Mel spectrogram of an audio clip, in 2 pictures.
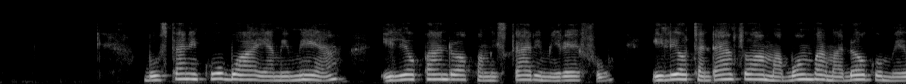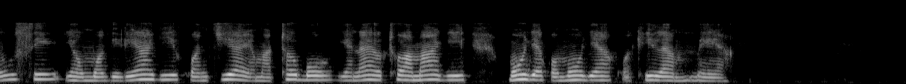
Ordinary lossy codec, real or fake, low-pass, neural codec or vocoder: Opus, 16 kbps; fake; 7.2 kHz; codec, 16 kHz, 4.8 kbps, FACodec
